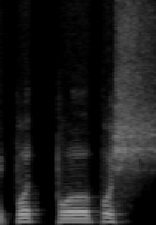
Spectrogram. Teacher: Kemudian ini close back vowel seperti put, pull, push.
